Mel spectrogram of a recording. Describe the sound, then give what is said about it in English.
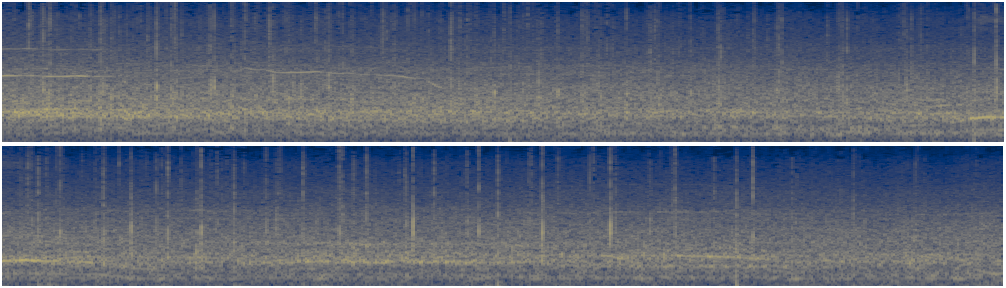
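A big football stadium crowd roars and applauds steadily as Porto move the ball at pace, a dense, continuous wall of cheering with scattered whistles and shouts rising above it. “Evanilson blocked off by Dimarco and finally Porto moving the ball at pace and what a difference it makes. Listen to this.”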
